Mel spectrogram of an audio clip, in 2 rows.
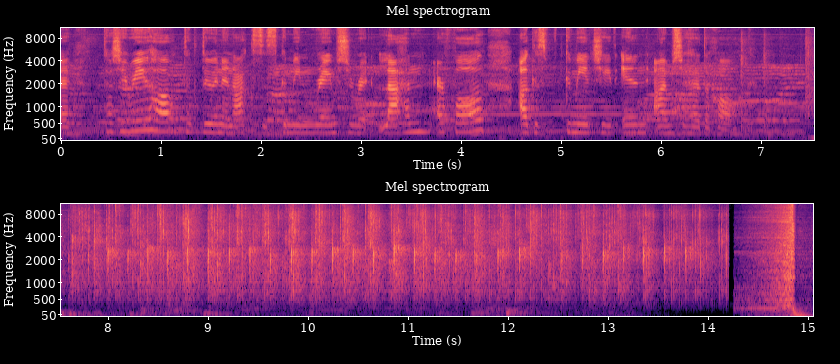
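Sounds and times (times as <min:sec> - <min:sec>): children clapping: 0:06.8 - 0:14.3.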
